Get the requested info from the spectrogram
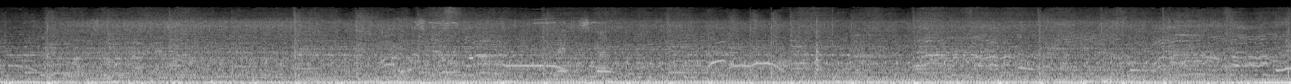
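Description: Steady engine drone of a single-engine Cessna heard inside the cabin, with background music playing over it.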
